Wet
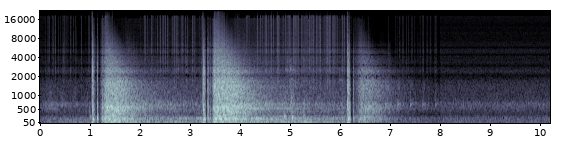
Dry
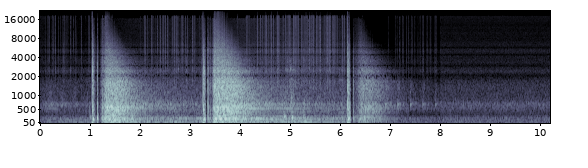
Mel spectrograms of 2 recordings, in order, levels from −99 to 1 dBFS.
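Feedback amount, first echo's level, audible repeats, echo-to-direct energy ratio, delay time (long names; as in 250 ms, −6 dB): 30%, −22.0 dB, 2, −21.5 dB, 410 ms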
